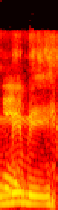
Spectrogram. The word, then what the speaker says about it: Mem: Yeah, they do call me Mim. Sometimes I get called Mim as well. Oh, do you? Yeah. Not Mimi, but Mim. M-E-M. Yeah, rather than Mem. They do. They pronounce it as Mim.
